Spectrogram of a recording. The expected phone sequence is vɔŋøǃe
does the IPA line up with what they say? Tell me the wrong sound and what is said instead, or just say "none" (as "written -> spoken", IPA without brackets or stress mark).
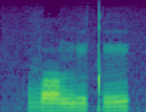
ø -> e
